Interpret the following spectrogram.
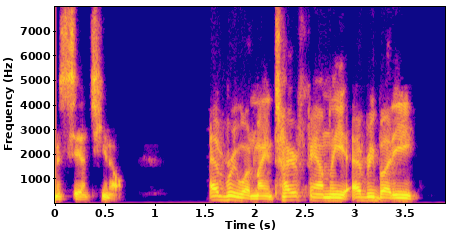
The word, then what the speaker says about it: Santino: would go on so now I've started like really like enunciating Santino so people like oh that's an a not a what the hell is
